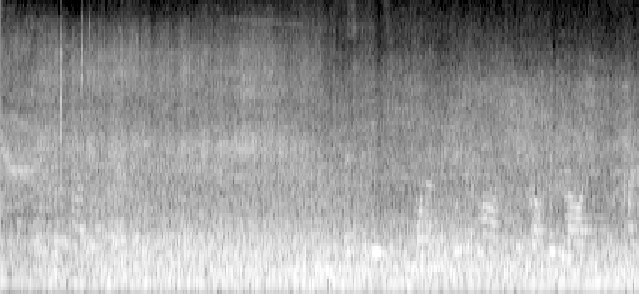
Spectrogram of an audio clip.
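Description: A tank engine rumbles steadily as the tank drives over dirt.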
